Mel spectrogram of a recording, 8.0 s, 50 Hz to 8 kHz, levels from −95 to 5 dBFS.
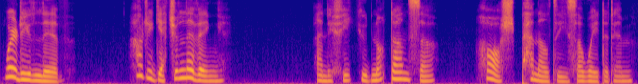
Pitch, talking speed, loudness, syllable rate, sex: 200 Hz, 150 wpm, -20 LUFS, 5.0 syllables/s, female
